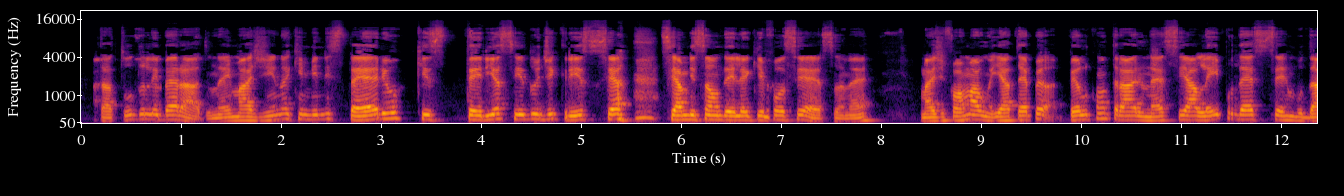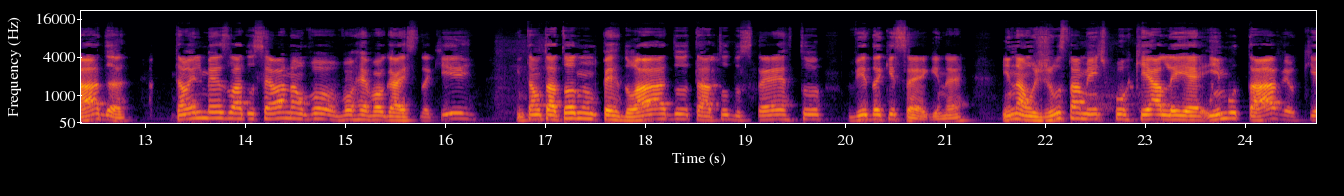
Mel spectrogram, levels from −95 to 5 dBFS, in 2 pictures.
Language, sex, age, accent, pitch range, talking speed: Portuguese, male, 20-39, Brazilian, 115-165 Hz, 175 wpm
